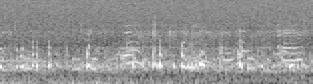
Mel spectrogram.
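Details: A gathering of Tundra Swans at a spring stopover near Pinery Provincial Park, Ontario, bound for northern breeding grounds. Soft, repeated hooting notes pulse under occasional higher yelps in a steady flock murmur.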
